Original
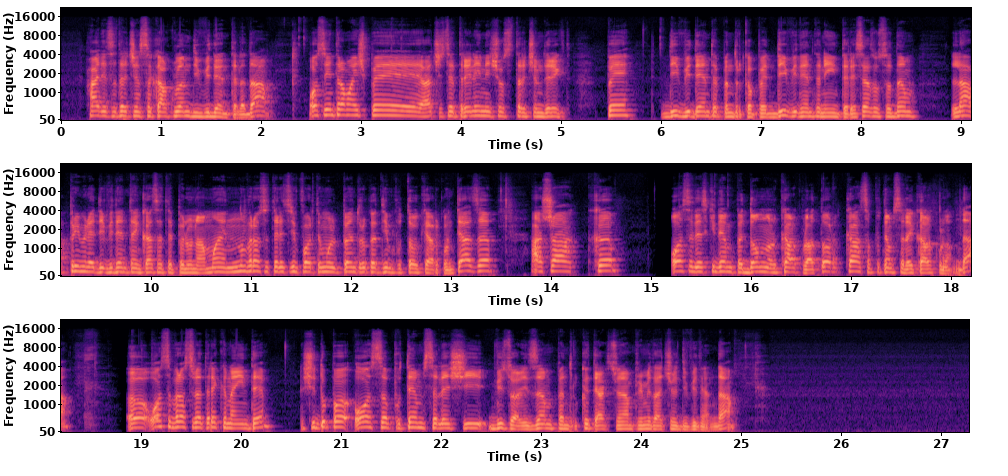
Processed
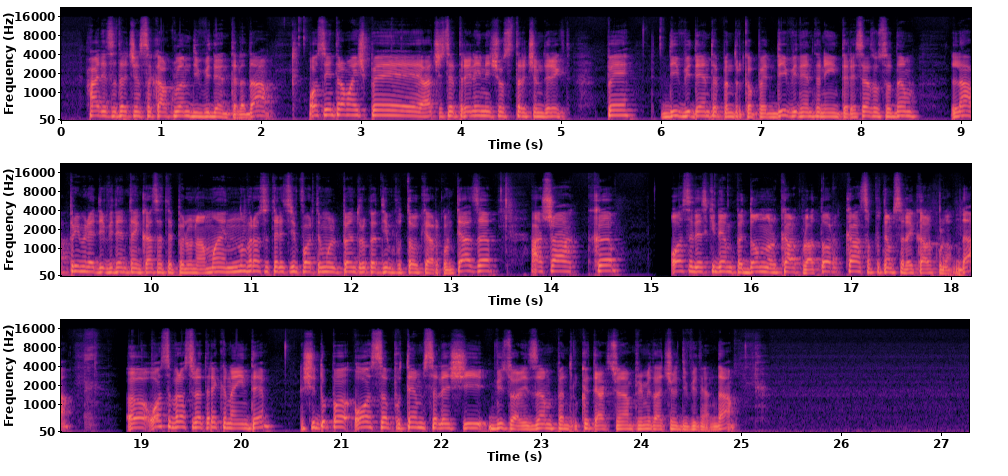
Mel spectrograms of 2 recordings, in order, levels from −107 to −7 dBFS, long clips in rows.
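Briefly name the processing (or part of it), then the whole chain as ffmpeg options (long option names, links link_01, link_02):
ASMR close-microphone chain: -af "lowshelf=frequency=150:gain=7.5,acompressor=threshold=-31dB:ratio=6,highshelf=frequency=8100:gain=6,volume=-2.5dB"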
